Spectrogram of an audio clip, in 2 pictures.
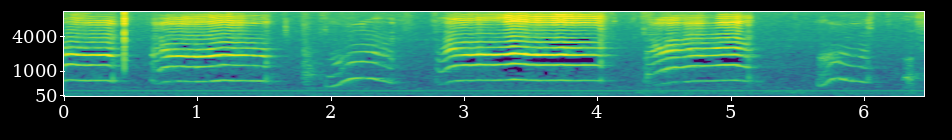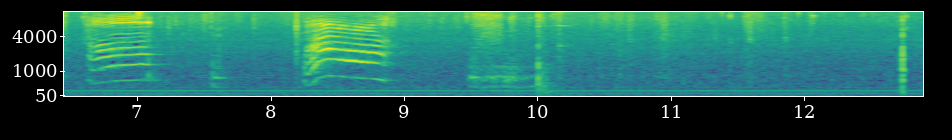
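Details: Scottish Fold kitten crying from hunger: a burst of loud meows, some long and some short and bending, growing fewer and quieter toward the end before near silence; constant low hum in background.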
